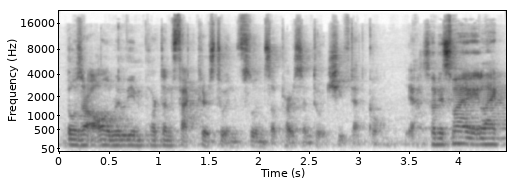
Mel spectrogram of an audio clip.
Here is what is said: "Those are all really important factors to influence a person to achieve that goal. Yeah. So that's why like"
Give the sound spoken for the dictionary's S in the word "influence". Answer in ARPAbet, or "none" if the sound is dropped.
S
